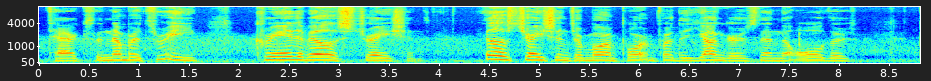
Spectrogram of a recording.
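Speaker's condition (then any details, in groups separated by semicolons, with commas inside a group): ALS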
